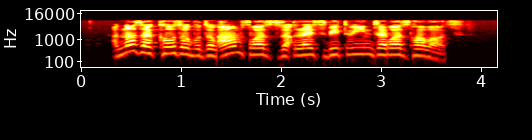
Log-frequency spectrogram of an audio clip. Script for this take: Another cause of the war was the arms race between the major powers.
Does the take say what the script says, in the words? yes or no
no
